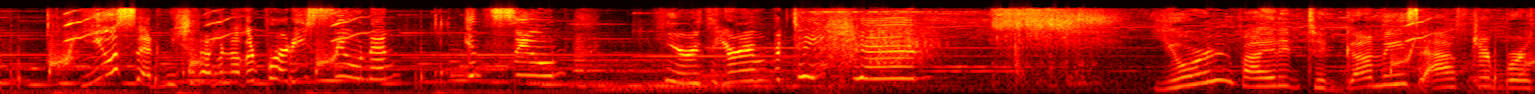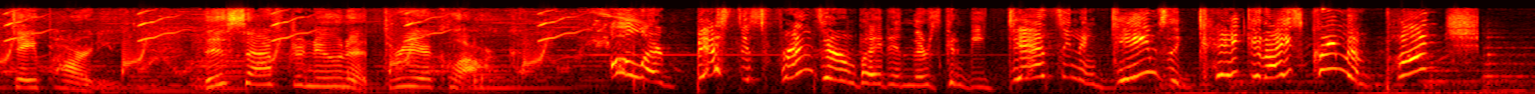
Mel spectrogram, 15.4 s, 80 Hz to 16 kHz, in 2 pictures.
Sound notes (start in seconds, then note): 4.3 tinkling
